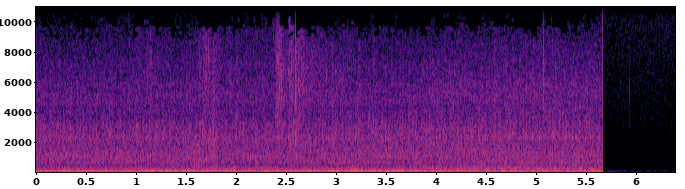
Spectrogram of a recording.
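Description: Steady low rumble with a fainter even hiss above it, cutting off abruptly near the end.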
